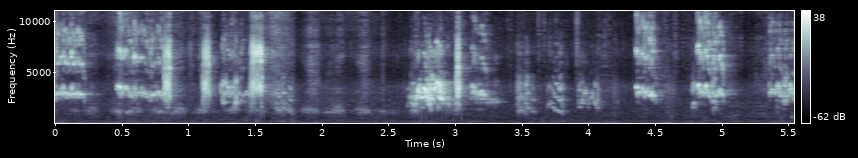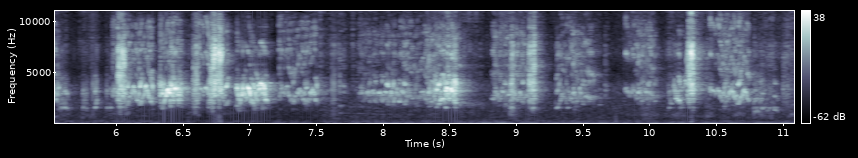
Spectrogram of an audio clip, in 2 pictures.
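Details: Budgies in a family group chattering continuously: rapid, raspy chirps and warbled squawks, thin at first, then denser and louder midway, a faint low hum persisting throughout.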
